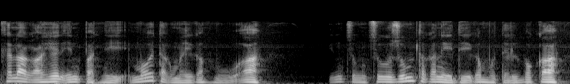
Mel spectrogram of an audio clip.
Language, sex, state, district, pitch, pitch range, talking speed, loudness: Mizo, male, Mizoram, Aizawl, 110 Hz, 95-115 Hz, 240 wpm, -19 LUFS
